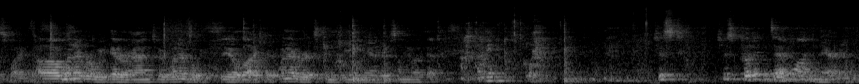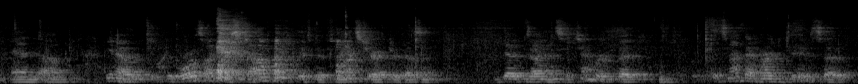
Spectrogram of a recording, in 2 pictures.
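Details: Adult man speaking; normal voice.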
